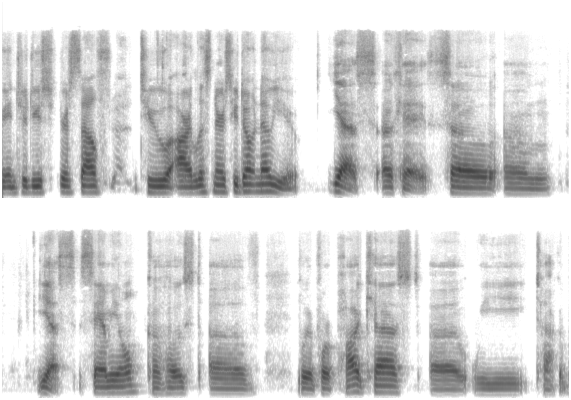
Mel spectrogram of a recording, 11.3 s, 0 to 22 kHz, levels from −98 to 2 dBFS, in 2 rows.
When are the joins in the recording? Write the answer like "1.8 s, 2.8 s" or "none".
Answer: 8.6 s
